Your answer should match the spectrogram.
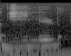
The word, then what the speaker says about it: Gilead: Then GI Lead Sciences, or G Lead, you can pronounce it that way.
